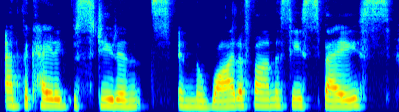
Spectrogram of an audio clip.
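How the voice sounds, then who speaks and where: A woman's voice: medium pitch, level tone, unhurried, mellow, no room sound. Young New Zealand woman telling her story. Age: 20s. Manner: friendly storytelling with filler words. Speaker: pharmacist guest. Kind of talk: podcast interview.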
